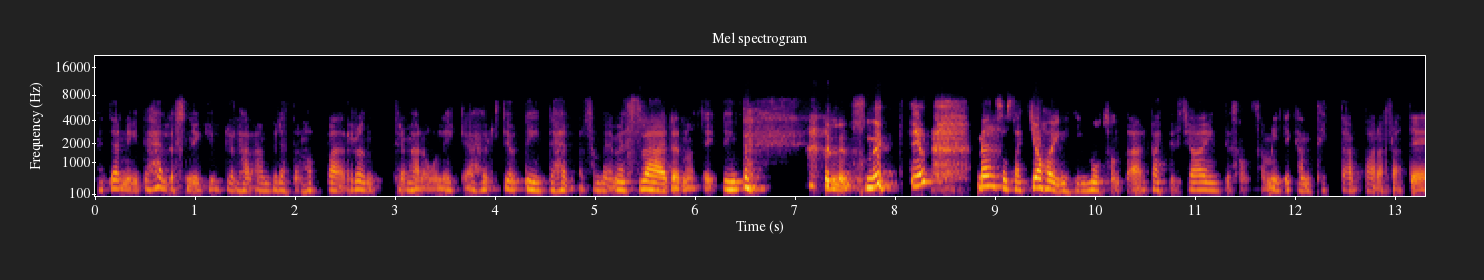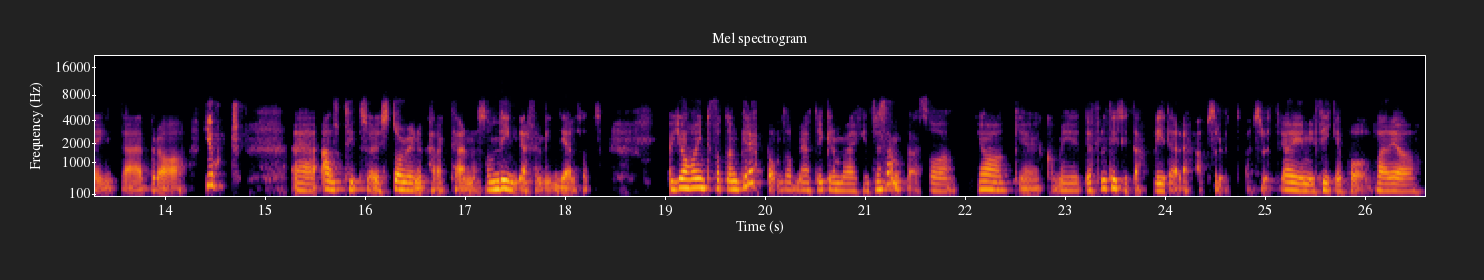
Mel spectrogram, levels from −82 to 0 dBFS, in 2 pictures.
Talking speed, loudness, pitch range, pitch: 230 wpm, -23 LUFS, 175-215 Hz, 190 Hz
